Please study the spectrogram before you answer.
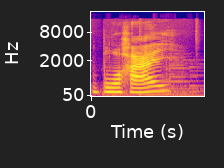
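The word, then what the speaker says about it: Blåhaj: It's actually pronounced Blohai.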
